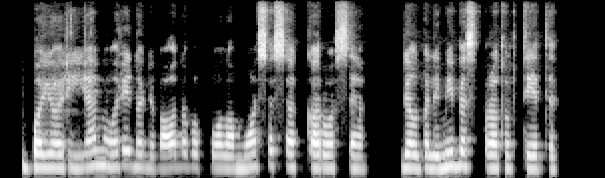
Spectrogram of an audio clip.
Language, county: Lithuanian, Kaunas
